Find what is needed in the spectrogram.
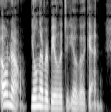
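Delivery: mock-blunt, put-on blunt delivery. Recounting the doctor's reply to a question during rehab: retelling a blunt remark. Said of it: "he said it so bluntly, exactly like that".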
